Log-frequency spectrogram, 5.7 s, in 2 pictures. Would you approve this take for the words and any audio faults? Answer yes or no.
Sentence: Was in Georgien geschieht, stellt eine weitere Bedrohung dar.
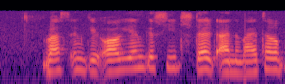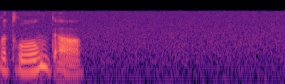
yes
